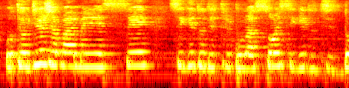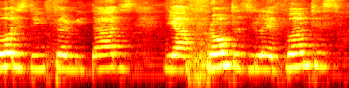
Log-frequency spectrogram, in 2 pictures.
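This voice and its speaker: A woman's voice: high-pitched, level tone, normal speed, warm tone, roomy sound, rough recording. A woman from Brazil giving a sermon testimony in a fervent, repetitive preaching cadence. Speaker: church speaker giving testimony.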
